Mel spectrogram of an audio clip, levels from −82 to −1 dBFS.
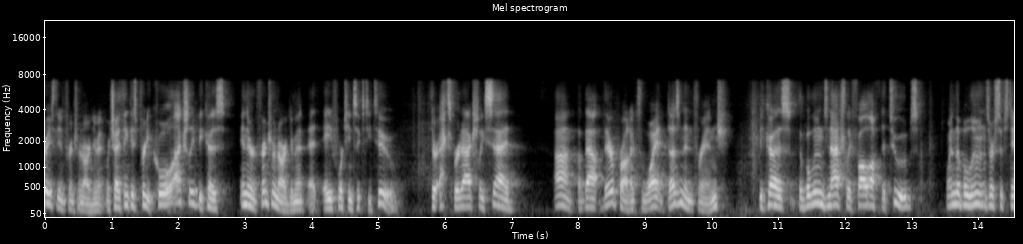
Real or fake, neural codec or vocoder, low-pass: fake; codec, 16 kHz, about 1 kbps, DyCAST, with the encoder's durations; 7.2 kHz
